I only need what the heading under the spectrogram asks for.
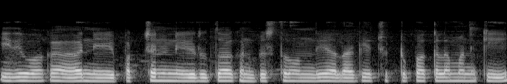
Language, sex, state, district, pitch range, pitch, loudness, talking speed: Telugu, female, Andhra Pradesh, Visakhapatnam, 160-170 Hz, 165 Hz, -16 LUFS, 120 wpm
